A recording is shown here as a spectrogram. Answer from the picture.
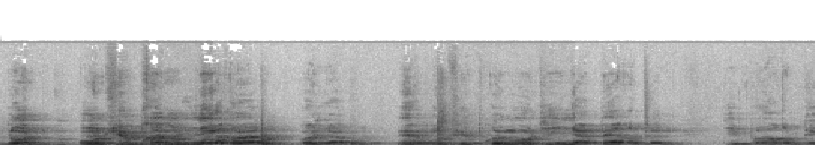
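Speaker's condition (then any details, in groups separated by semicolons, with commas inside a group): Cerebral palsy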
